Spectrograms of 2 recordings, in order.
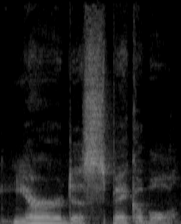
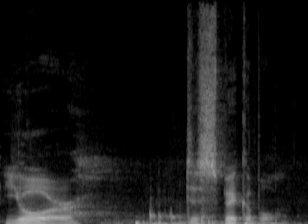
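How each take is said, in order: First: It is said in a stronger Daffy Duck voice. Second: It is said in a plainer voice.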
